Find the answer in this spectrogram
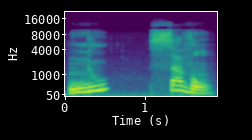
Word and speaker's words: nous savons: Nous savons. So classic ending for nous, O-N-S. You don't pronounce the final S.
